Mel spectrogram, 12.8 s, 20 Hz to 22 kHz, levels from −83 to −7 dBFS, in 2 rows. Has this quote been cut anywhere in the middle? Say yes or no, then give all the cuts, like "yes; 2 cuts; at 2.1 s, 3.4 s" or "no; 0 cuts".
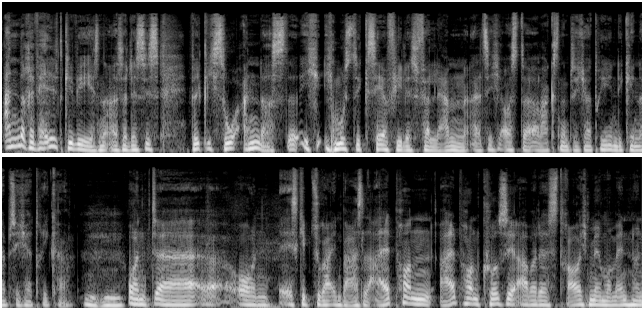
yes; 2 cuts; at 7.6 s, 9.2 s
